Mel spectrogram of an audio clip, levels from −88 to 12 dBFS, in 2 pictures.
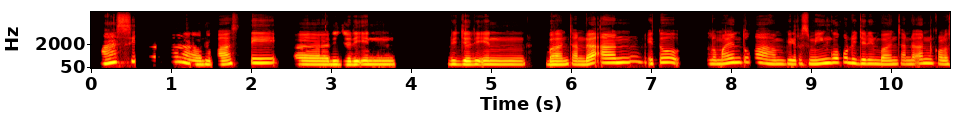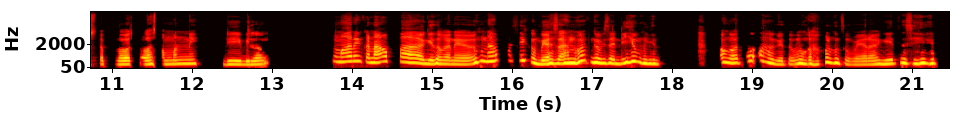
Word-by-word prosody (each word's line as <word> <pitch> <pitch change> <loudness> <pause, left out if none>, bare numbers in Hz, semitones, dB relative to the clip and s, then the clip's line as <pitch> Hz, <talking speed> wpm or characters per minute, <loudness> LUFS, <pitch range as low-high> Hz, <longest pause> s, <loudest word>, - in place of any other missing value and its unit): Masih 280 +7 +2 0.5
lah, 290 -7 0
udah 185 0 0
pasti, 205 +7 -1 0.5
eee, 180 -1 +3
dijadiin 180 +1 +3 1.0
dijadiin 190 0 +2 0.7
bahan 180 +1 +3
candaan. 245 +9 +3 0.4
Itu 275 +3 -1 0.4
lumayan 230 +7 +1
tuh, 295 - -7
Kak, 275 -3 -2
hampir 205 0 -1
seminggu 235 +6 +2
aku 285 +1 -4
dijadiin 215 -2 0
bahan 195 +1 -1
candaan. 205 +4 -3
Kalau 200 -3 -2
setiap 195 +1 -11
lewat 190 0 +2
kelas 195 +1 -1
temen 200 +1 -4
nih, 225 0 -3 0.4
dibilang, 185 0 -1 0.8
"Kemarin 340 +2 0
kenapa?" 285 -2 +2
gitu 215 +2 +2
kan 200 -1 -2
ya. 190 +3 -2
"Kenapa 370 +3 -1
sih, 400 0 -1
kebiasaan 230 +1 +4
banget. 370 +7 +2
Nggak 280 -3 +4
bisa 245 - +2
diem" 300 +8 +3 0.2
git 215 -2 -2 0.8
"Ah, - - 0
nggak 255 -1 +1
tau, 360 - -4
ah" 295 - -1
gitu. 180 0 -6
Mukaku 210 -5 0
langsung 230 -8 -2
merah 175 +2 -5
gitu 215 +4 -1
sih. 230 0 +1
215 Hz, 135 wpm, -21 LUFS, 190-270 Hz, 1.0 s, kebiasaan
